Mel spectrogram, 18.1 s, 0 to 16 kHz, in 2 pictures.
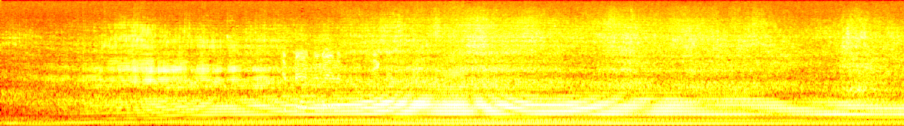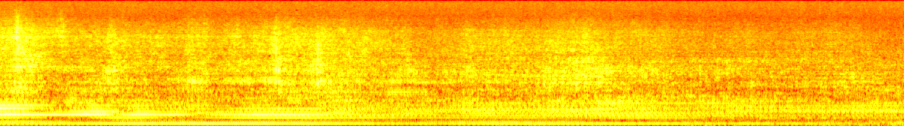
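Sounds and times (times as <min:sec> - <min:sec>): propeller aircraft taking off: 0:00.0 - 0:18.0.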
